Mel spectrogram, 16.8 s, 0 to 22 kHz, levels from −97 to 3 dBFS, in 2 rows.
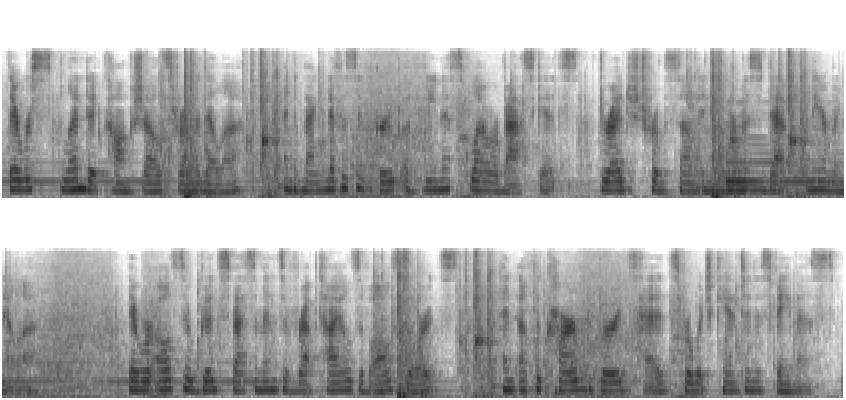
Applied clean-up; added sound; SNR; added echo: none; Piano + Sliding door; 6 dB; none.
